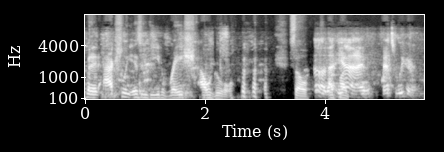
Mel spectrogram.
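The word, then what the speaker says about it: Ra's al Ghul: a university and asked what is the proper pronunciation of this character's name i always thought it was razzagle but it actually is indeed rache algul so oh yeah that's weird i mean i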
